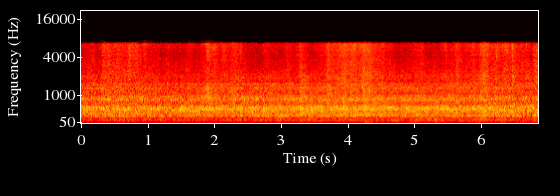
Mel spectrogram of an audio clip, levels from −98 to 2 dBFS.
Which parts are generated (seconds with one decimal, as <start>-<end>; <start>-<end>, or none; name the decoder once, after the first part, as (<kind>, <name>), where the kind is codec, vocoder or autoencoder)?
1.5-2.3 (vocoder, Vocos); 2.8-6.1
